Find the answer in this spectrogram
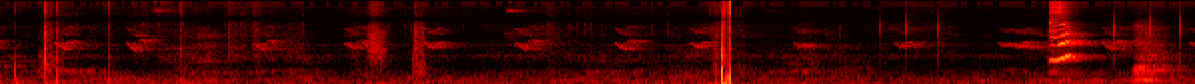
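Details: Small cockatiel walking for the first time, producing soft repeated chirps among sharp clicks and taps, then a louder rasping squawk near the end.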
